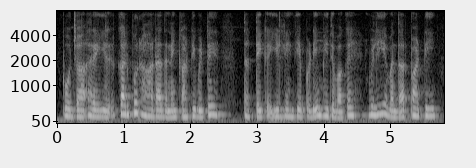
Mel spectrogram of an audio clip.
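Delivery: ordinary delivery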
